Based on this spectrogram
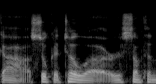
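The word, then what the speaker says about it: SOH CAH TOA: We'll say so, S-O-H, we'll pronounce it so. This is ka, and this is toa. So-ka-toa, so-ka-toa.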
